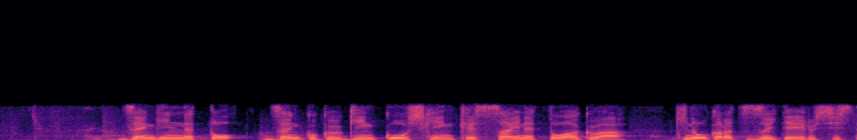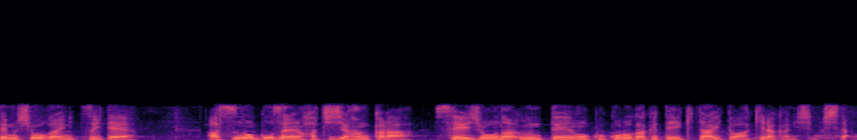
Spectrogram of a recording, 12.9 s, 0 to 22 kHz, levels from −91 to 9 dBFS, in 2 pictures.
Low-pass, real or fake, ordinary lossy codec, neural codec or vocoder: 5.4 kHz; real; Opus, 32 kbps; none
